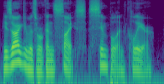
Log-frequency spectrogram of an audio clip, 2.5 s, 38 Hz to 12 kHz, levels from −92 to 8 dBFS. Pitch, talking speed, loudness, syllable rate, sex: 110 Hz, 170 wpm, -21 LUFS, 5.8 syllables/s, male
